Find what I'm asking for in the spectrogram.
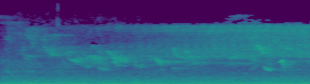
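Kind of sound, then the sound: bird, birds singing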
